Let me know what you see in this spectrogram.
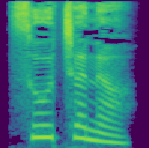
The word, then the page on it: ಸೇಚನೆ: Kannada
